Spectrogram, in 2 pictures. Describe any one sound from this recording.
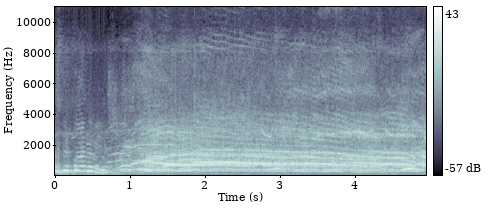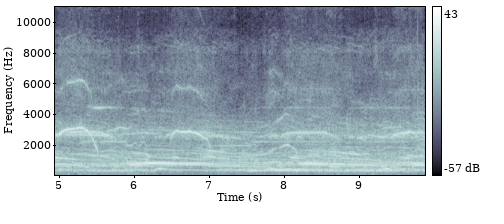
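A crowd of people chatters and calls out loudly.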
